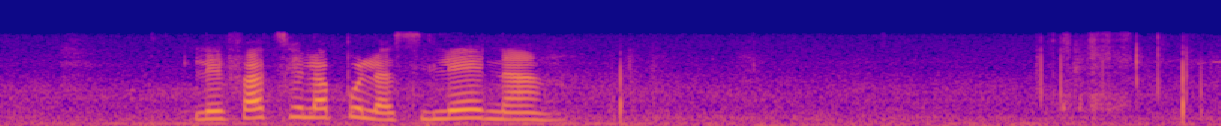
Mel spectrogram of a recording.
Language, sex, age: Southern Sotho, female, 20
